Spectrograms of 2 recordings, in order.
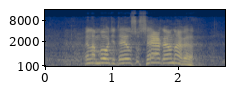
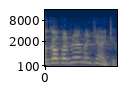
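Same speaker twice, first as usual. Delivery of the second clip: gentle question; 3 semitones higher, 9 dB quieter than usual. Retold or imitated. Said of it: "Chegou e falou".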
